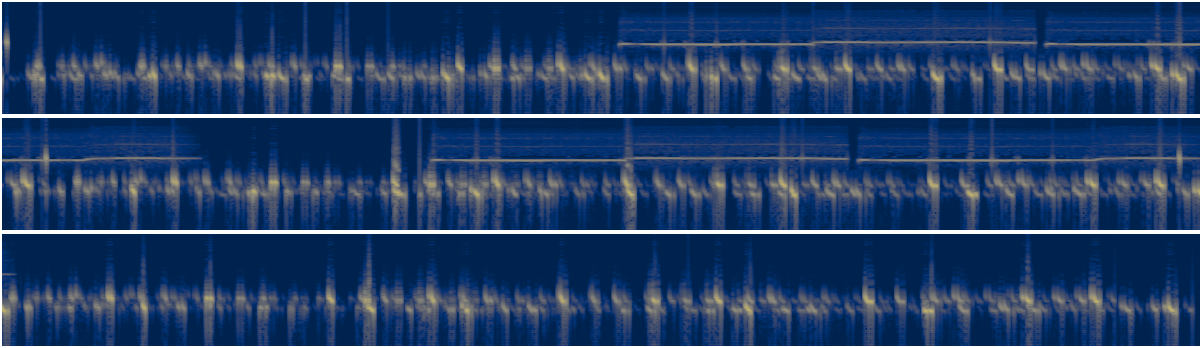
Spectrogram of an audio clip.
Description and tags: NAVY WHISTLE HEAVY SONAR
This is our rendition of heavy sonar looking for that enemy ship in the ocean. We thew in a bowswain's whistle just because that sounds like navy jargon in the mix. The pings are reworked bat chatter.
